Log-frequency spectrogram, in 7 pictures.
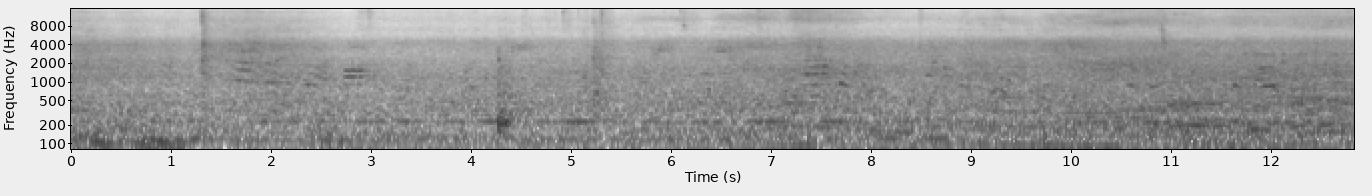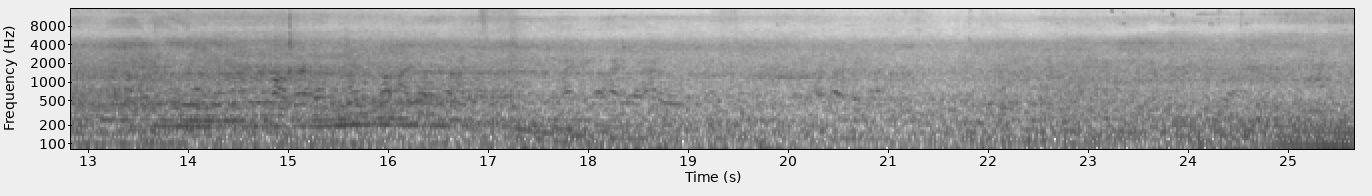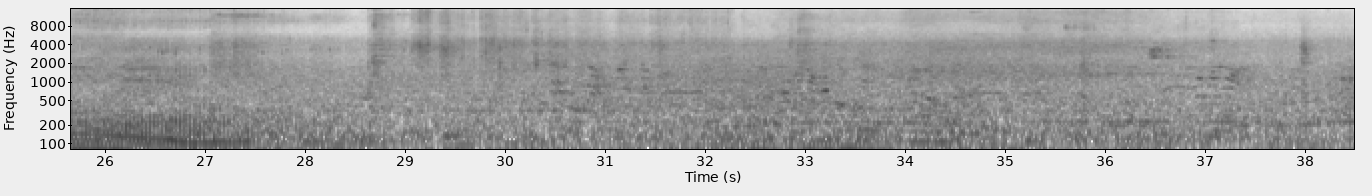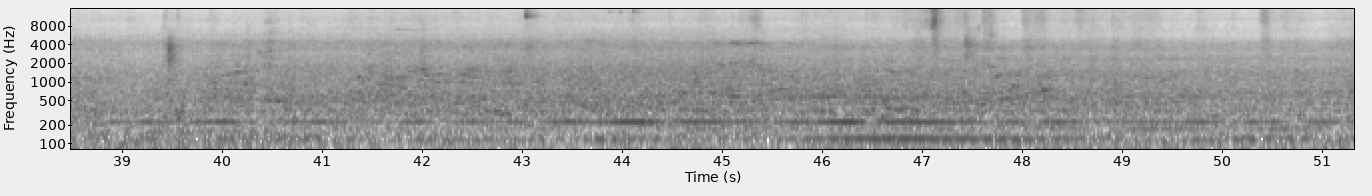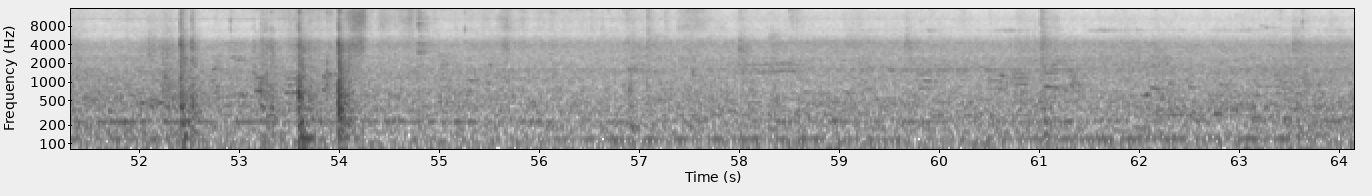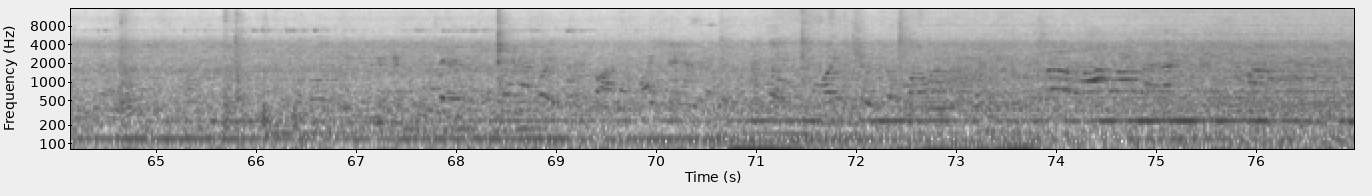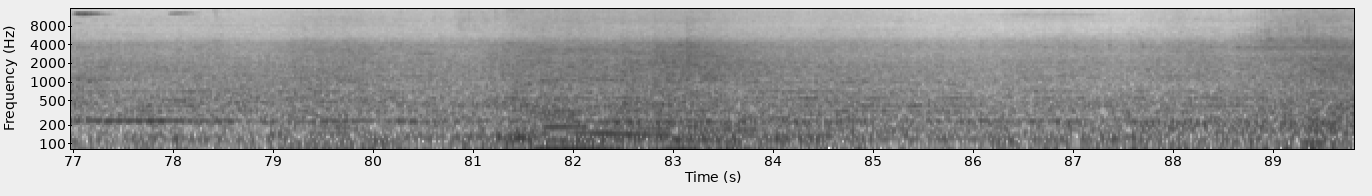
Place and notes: Ren'ai Market, Keelung City - Walking through the market
Traffic Sound, Walking through the market
Keelung City, Taiwan, 4 August 2016, 08:08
